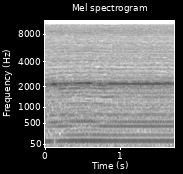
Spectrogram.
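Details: WWII-era RT-7/APN-1 radar altimeter switched on in lab: dynamotor producing high voltage gives a steady, even high-pitched whine with low hum underneath as current jumps then settles toward 2.5 A while tubes warm; normal dynamotor whine.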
